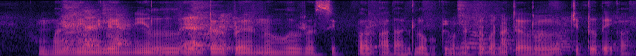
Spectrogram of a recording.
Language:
Hindi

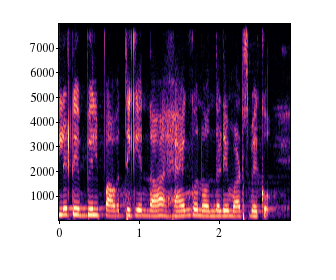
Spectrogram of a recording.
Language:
Kannada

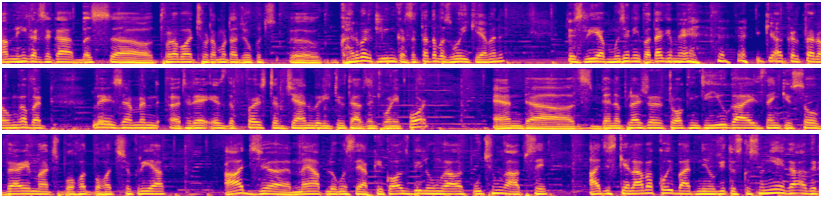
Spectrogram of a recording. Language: Hindi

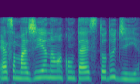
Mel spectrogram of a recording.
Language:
Portuguese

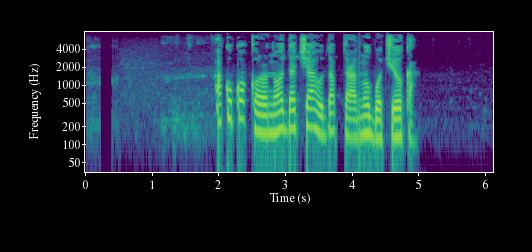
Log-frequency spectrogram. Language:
Igbo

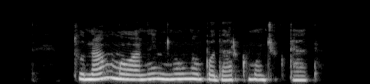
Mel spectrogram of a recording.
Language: Mari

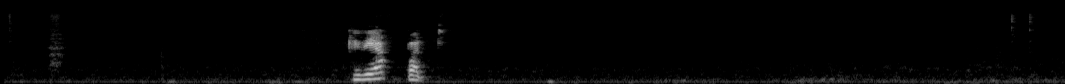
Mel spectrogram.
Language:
Inupiaq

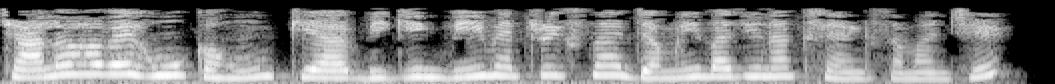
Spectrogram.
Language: Gujarati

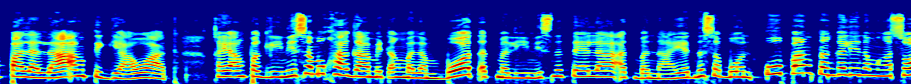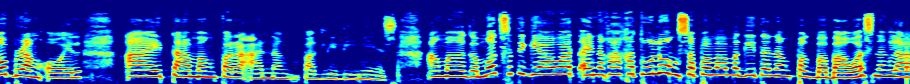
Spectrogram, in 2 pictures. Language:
Filipino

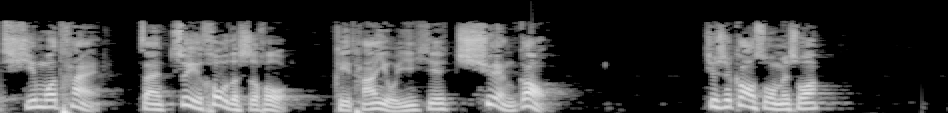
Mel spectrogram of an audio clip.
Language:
Chinese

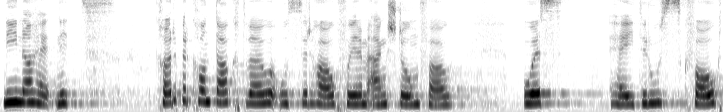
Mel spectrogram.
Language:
Swiss German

